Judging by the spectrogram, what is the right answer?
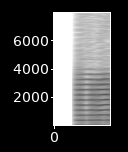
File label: Police North District Tac 1, p25; Raleigh; wake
